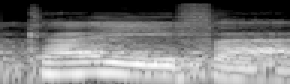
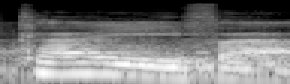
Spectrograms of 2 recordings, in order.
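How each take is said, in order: The two takes are said the same way.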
